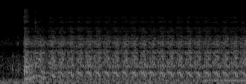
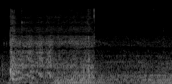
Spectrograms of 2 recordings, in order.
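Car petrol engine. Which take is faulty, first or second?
first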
